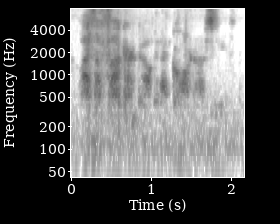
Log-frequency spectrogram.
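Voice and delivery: hushed baffled whisper. Real, not acted. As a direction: whisper it to yourself in disbelief. Baffled aside to herself.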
